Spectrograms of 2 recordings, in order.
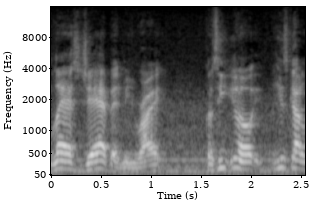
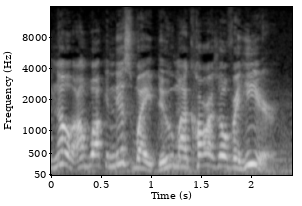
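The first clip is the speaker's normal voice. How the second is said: higher-pitched retold protest; indignant refusal; 6 semitones higher than usual. Refusing the guard's order to walk the other way, indignant retelling. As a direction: stand your ground, voice lifted.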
